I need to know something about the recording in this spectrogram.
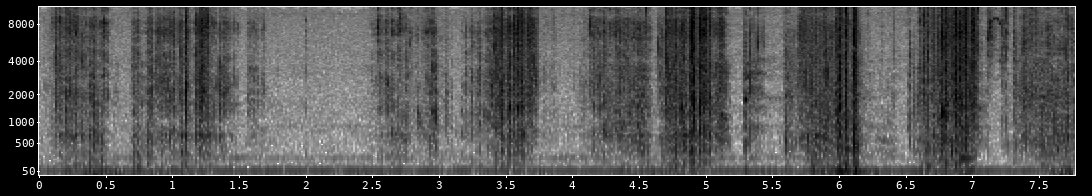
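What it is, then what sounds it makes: Wooden and paper folding fan being folded. A blue wooden and paper folding fan with carved wooden ribs is held close and folded and unfolded by fingertips and nails. Its pleats crinkle and crunch in bursts of bright, papery rustling and tapping between quieter pauses, over a steady low hum.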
